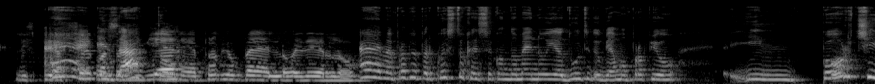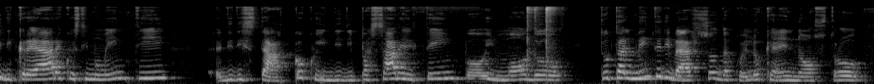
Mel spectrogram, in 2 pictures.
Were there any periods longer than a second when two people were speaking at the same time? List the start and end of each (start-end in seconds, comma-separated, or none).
0.6-1.9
